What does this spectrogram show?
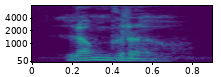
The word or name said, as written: Longrow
